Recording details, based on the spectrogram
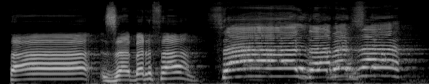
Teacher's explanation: जब हम सा की अदायगी करेंगे तो इसमें सीटी की आवाज ही नहीं आएगी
